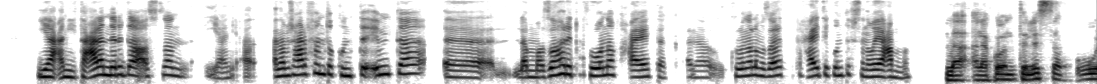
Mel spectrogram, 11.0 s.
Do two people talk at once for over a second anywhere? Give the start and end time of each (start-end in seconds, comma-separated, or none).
none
